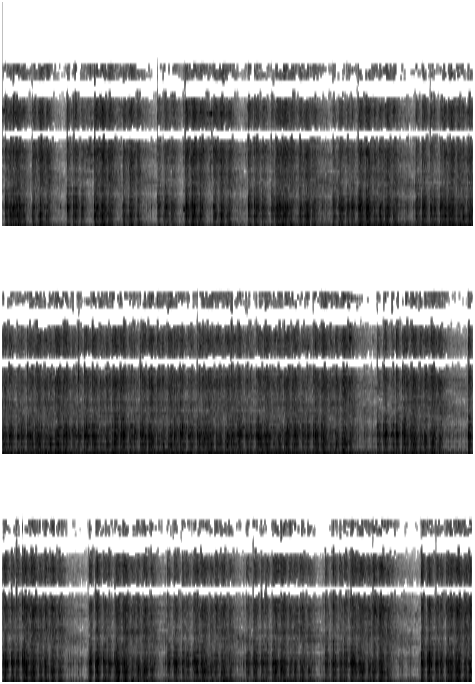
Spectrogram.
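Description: Loaded freight cars (boxcars, covered hoppers and tank cars) rolling past close by: a steady rumble and squeal of steel wheels on rail, with repeated clacks as wheels pass over the track. The level dips briefly several times in the second half.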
